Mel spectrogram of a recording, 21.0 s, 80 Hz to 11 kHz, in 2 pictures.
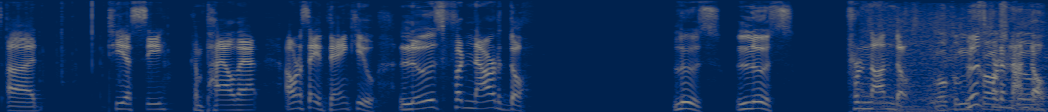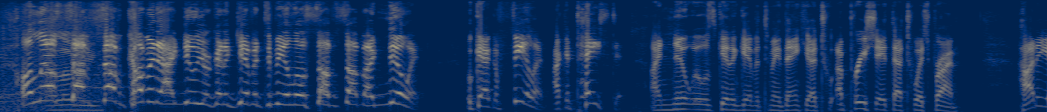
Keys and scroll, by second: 0.0-1.7 typing.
